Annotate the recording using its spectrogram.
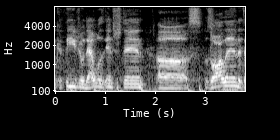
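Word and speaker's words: Saarland: Uh, Zarland, that's how you pronounce it. It's crazy. It's pron it's with it starts with an S, but it has a Z sound to it.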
